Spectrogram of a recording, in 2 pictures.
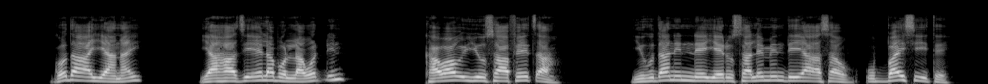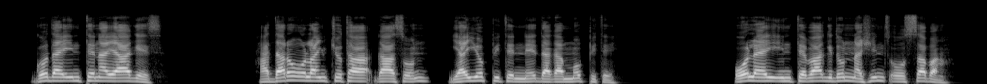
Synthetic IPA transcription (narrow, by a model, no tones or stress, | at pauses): ɡɔd̪aːɐjːaːnɐj | jaːɦaːzɪeːlɐbɔlːɐwɔɗːɪn | kɐwɐwɪjʊsaːfe̞ːt͡sʼa̰ː | jɪhʊd̪ɐnɪnːɛjɛɾʊsalɛmɛnd̪ɛʔɪjaːsɐwʊbːɐjsɪːt̪ɛ | ɡɔd̪ɐjɪnt̪ːɛnɐjaːɡe̞ːs | hɐd̪ɐɾɔːlɐnt͡ʃːɔt̪aɡaːsɔn | jɐjːɔpːɪt̪ɛnːɛd̪ɐɡɐmːɔpːɪt̪ɛ̰ | ʔɔlɐjɪnt̪ːɛbaːɡɪd̪ɔnːɐʃɪnt͡sʼo̞ːsːɐba̰ː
